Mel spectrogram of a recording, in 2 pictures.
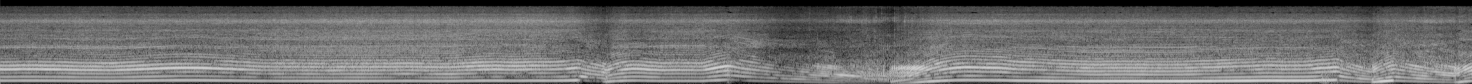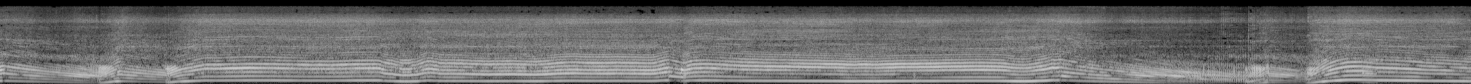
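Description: A chainsaw engine roars loudly while cutting logs, revving up and down.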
